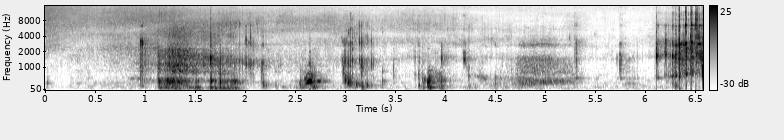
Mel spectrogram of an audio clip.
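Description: A young man gulps a drink loudly.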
